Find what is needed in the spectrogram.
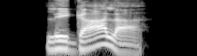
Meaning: inflection of legal: 1. strong/mixed nominative masculine singular 2. strong genitive/dative feminine singular 3. strong genitive plural
- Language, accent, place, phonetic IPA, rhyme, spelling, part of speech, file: German, Germany, Berlin, [leˈɡaːlɐ], -aːlɐ, legaler, adjective, De-legaler.ogg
